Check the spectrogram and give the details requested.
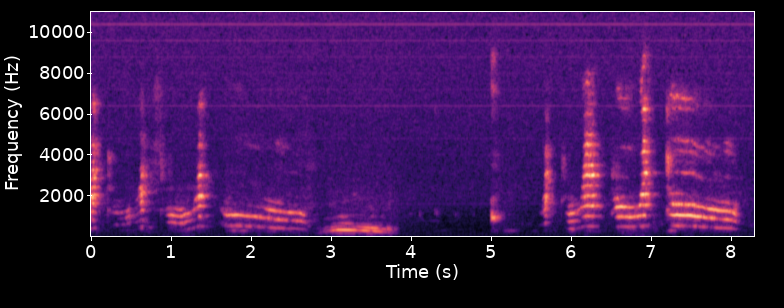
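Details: Indian parrot mimicking speech: a dense run of nasal, reedy syllables, some gliding downward, one lower hoarse note, a brief silence, then another burst of strained, harmonic word-like sounds.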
